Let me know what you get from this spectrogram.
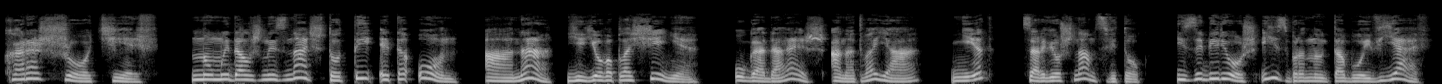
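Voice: mid-range voice, sing-song, takes it slowly, fairly bright tone, pitched above the performer's own voice, heavily acted. A narrator voicing a chorus of malicious female forest spirits, hissing and gloating, in an audiobook. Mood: contemptuous, commanding. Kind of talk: audiobook voice acting.

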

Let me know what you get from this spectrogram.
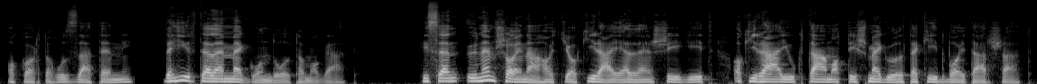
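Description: Calm man in his fifties narrating. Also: lowish voice. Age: 50s. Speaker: audiobook narrator. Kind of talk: scripted narration.

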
